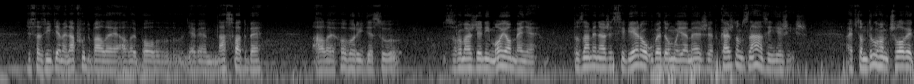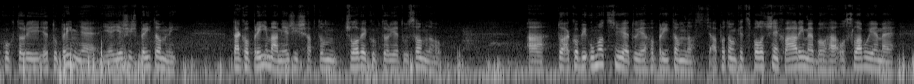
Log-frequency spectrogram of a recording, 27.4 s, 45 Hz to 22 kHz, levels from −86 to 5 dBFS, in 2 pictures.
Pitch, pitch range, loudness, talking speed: 135 Hz, 120-155 Hz, -32 LUFS, 150 wpm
